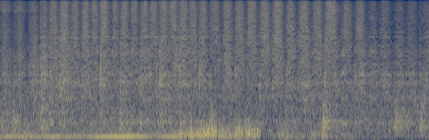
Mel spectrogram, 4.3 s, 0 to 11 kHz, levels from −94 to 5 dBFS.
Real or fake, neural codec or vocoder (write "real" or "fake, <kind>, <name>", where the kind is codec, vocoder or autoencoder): real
